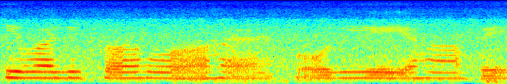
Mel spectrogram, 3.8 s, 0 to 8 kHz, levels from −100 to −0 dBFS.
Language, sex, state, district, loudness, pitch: Hindi, female, Haryana, Charkhi Dadri, -18 LUFS, 210 Hz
